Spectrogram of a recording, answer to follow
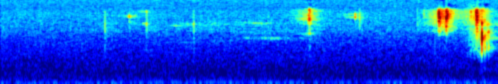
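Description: Near silence with a few faint computer keyboard clicks, the clearest about one and a half seconds in.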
